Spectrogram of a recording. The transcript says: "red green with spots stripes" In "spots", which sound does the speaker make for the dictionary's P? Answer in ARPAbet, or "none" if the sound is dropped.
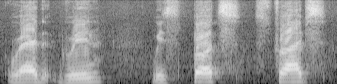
P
